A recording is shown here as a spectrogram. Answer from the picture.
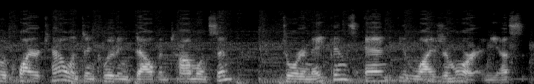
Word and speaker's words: Jordan Akins: So far, the dollars have been stretched well to acquire talent including Dalvin Tomlinson, Jordan Akins, and Elijah Moore. And yes, this time I'm actually pronouncing Jordan Akins' name correctly.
